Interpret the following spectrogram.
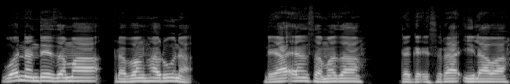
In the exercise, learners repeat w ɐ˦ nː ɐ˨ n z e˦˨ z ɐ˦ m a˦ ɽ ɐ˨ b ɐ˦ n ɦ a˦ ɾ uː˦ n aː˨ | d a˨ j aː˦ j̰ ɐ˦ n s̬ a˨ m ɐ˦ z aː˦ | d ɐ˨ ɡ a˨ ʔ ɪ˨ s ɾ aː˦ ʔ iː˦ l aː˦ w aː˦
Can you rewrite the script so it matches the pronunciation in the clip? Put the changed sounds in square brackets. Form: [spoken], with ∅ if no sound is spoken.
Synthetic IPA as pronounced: w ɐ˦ nː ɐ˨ n z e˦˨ z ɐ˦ m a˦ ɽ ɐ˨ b ɐ˦ [ŋ] ɦ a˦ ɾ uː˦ n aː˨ | d a˨ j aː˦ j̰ ɐ˦ n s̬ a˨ m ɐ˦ z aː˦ | d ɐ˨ ɡ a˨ ʔ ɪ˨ s ɾ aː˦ ʔ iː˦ l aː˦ w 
